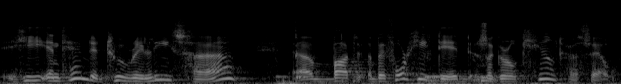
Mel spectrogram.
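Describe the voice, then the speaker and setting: A man voicing a solemn man in a point-and-click game who recounts a werewolf legend in a measured way. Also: fairly high pitch, big pitch swings, a little hiss or hum. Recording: game audio with music behind.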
